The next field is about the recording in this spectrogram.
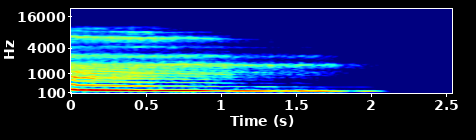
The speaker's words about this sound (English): and begin to notice your breath, your sacred breath, breathing in through your nose and out through your mouth with sound.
